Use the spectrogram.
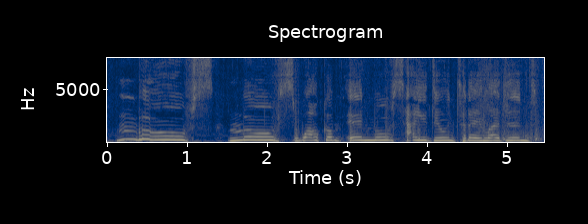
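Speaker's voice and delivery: very high, singsong welcome; gushing high-pitched hello; excited greeting. Real, not acted. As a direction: squeal hello to a favourite regular. Greeting an arriving viewer in chat.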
